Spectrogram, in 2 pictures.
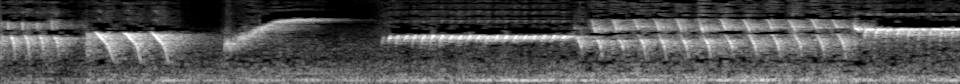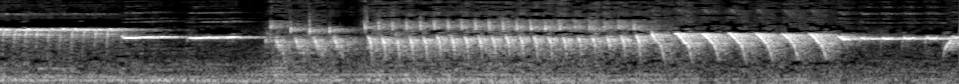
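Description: A canary sings a long, varied song of rapid rolling trills, buzzy rattles and pure whistled notes, switching pitch every second or two.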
